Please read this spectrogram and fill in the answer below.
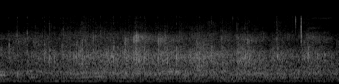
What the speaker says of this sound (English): Congratulations, and let us applaud them.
